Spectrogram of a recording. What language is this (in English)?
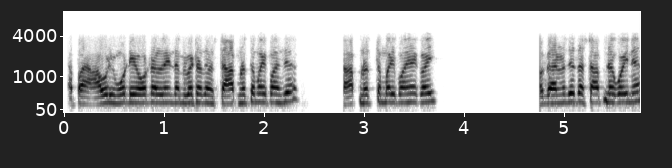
Gujarati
